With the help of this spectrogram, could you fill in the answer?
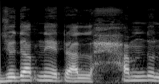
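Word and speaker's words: الْحَمْدُ: যেমন এখানে আছে আলহামদু, এই যে এখানে হা, এটা হলো হলকের মাঝখান থেকে আমরা বলবো আলহামদু, আলহামদু এরকম। তো যদি আপনি এটা আলহামদু না বলে আলহামদু বলেন,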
